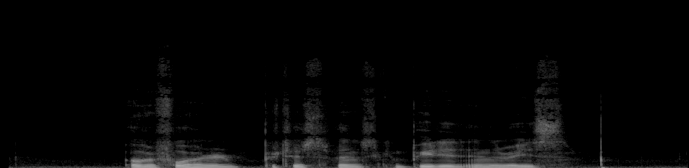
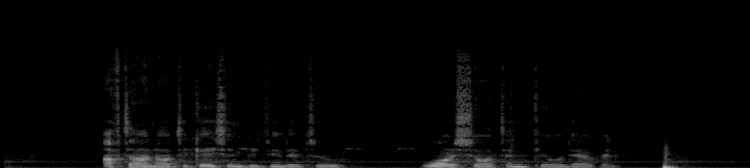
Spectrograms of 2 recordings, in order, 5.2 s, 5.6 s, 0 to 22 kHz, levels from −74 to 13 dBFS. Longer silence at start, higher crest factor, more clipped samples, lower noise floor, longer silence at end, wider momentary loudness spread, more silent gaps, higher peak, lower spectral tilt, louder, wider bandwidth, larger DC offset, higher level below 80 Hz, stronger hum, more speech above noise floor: first, 0.95 s vs 0.75 s; about the same, 18 dB vs 20 dB; neither; second, -54 dBFS vs -66 dBFS; about the same, 0.6 s vs 0.5 s; first, 18 LU vs 13 LU; neither; about the same, -10 dBFS vs -12 dBFS; about the same, -7.5 dB/octave vs -6.5 dB/octave; first, -26 LUFS vs -32 LUFS; second, 14.5 kHz vs 16 kHz; neither; about the same, -52 dBFS vs -54 dBFS; neither; second, 29 dB vs 35 dB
